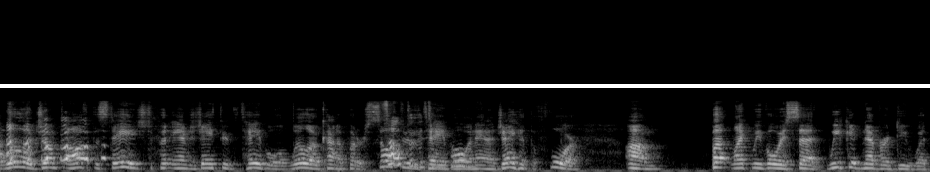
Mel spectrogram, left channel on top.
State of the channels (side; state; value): left; silent; 59 dB below the other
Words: Willow jumped off the stage to put Anna Jay through the table, and Willow kind of put herself through the table, and Anna Jay hit the floor. But like we've always said, we could never do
